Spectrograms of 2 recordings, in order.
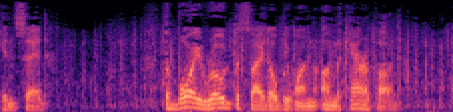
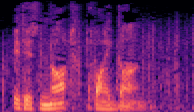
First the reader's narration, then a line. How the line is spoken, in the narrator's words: he said stiffly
